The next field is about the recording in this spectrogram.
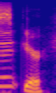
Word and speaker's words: skyr: The thick, like, is it skyr? – Yes. – How you pronounce it? – It is skyr. Yep.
